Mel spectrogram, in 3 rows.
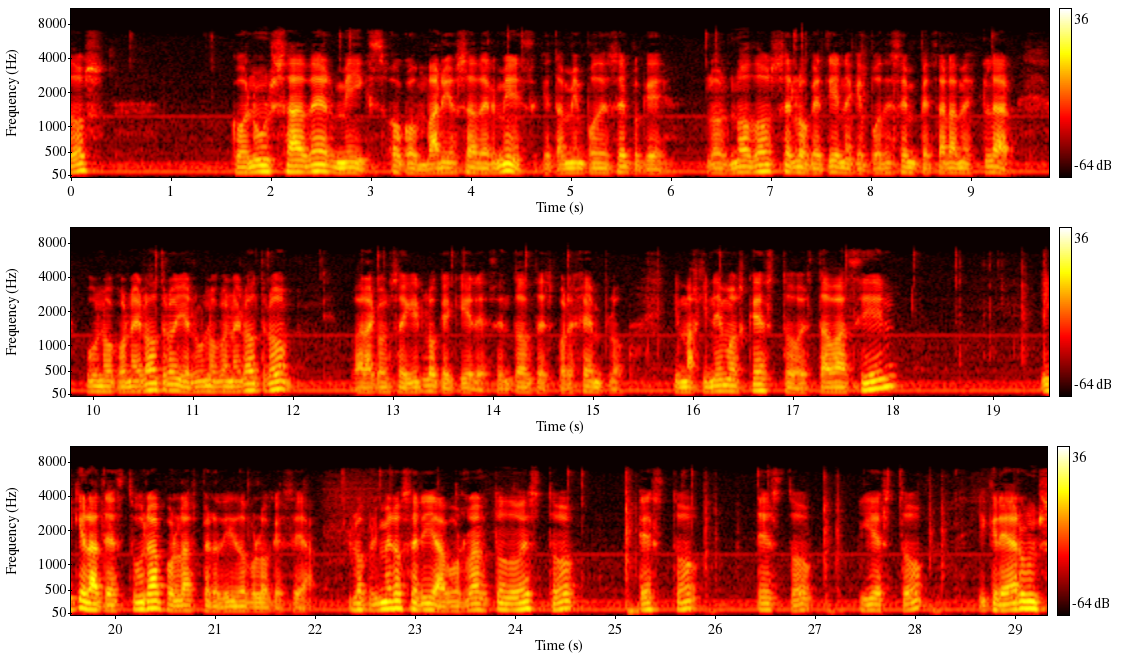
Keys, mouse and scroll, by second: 0.8 click, 2.7-7.3 drag, 8.0 middle click, 9.3-10.8 drag, 11.9-12.9 drag, 16.3-17.6 drag, 18.3 click, 19.5 middle drag, 25.2 x, 25.9 x, 26.4 click, 27.1 x, 27.8 click, 28.2 x.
